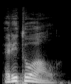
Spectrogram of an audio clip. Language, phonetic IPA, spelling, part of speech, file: Russian, [rʲɪtʊˈaɫ], ритуал, noun, Ru-ритуал.ogg
- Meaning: ritual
